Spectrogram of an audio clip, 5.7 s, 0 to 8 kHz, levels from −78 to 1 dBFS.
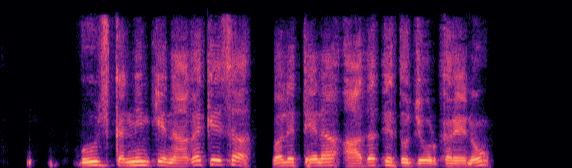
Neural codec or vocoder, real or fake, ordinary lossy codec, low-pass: codec, 16 kHz, 0.9 kbps, LongCat-Audio-Codec; fake; AAC, 32 kbps; 7.2 kHz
